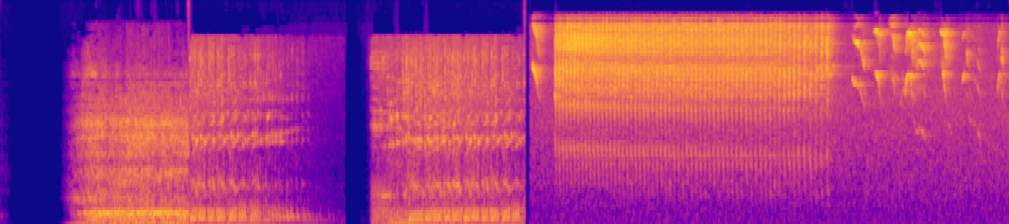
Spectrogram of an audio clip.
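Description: Black bear growling: two long, loud, rough growls. It cuts to a red squirrel's high-pitched call, held steady for about three seconds and then breaking into a run of short, sharp chirps near the end.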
